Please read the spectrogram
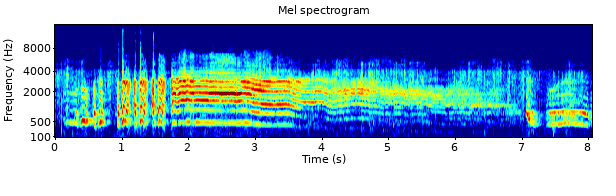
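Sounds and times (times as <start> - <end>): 
baby bawling on an old phonograph record: 0.0 - 8.0.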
